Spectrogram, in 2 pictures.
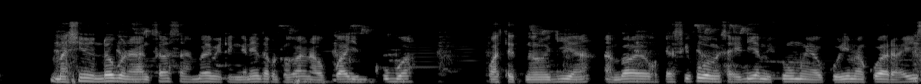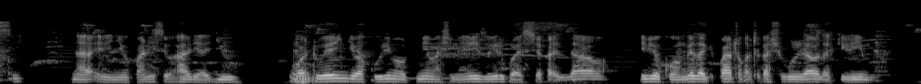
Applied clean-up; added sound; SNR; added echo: classical method Wiener filter.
